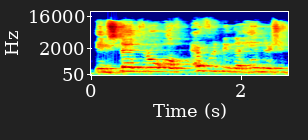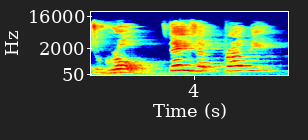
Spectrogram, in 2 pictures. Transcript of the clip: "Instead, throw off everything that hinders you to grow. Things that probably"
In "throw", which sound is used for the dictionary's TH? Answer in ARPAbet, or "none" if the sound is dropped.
F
